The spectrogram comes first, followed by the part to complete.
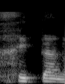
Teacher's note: Es un sonido un poco incluso hecho en la parte posterior de la lengua. Gitano, así como si fuera J, pero es la letra G.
